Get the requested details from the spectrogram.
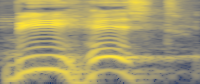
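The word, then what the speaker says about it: behest: ये लकीर जो है हिंदी में उसको हम बोलते हैं बलाघात, इंग्लिश में बोलते हैं स्ट्रेस। तो बी हेस्ट क्या बोलेंगे? बी हेस्ट। एक बार फिर से उसका उच्चारण सुन लीजिए।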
